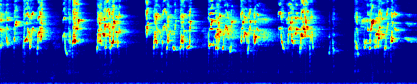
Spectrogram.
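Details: Ngeriwik song of a lovebird, used to coax stalled adults and young birds into singing. Scratchy, high-pitched chatter comes in about seven rapid bursts, each under a second, with short gaps between them.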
